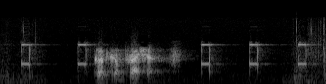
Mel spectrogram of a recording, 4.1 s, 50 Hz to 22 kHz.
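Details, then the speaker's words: Simulated CPR demo with a Zoll AED Plus: sharp beeps at about 100 per minute, with a voice in between. The adaptive metronome monitors chest compressions that are not pushed hard enough and paces them to at least 100 per minute. "the beeps act as an adaptive metronome that monitors my compressions and tries to speed them up to at least 100 per minute"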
